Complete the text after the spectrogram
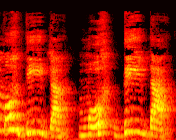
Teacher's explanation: olha o di como a gente falou forte mordida mordida o de é a sílaba tônica desta palavra a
